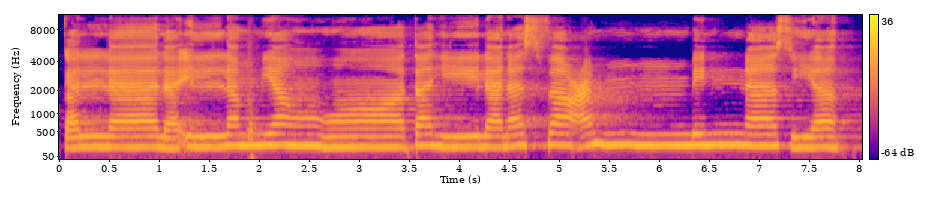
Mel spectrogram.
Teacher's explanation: نون ساکن کے بعد حروف اخفا میں سے تا ہے، یہاں پر اخفا ہوگا، نون کی آواز کو ناک میں چھپائیں گے۔ تنوین کے بعد با ہے اور یہاں پر چھوٹا میم ہے، یہاں پر اقلاب کا قاعدہ ہوگا، یہاں پر تنوین کو میم میں بدل کر پڑھیں گے۔ لنسفعا بالناصیہ، لنسفعا نہیں پڑھیں گے، لنسفعا پڑھیں گے اور یہاں پر غنہ ہوگا۔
